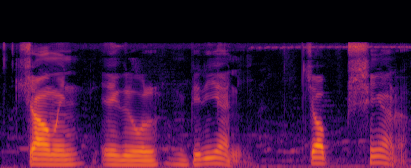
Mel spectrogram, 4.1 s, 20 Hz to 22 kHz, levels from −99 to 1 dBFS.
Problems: constant background noise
